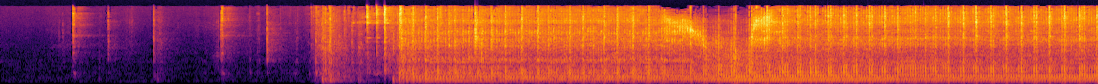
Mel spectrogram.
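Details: Old Oregon chainsaw with Chinese engine, chain removed, low fuel being run dry for storage: few pull-cord rasps, then catches and settles into a crisp idle with one clean rev; runs well.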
